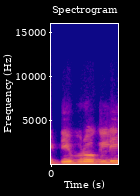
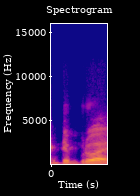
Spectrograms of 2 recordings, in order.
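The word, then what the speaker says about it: de Broglie: नाम नहीं था, सॉरी, डी ब्रोगली ही, ऐसे लिखते तो ऐसे ही है, पर इसका जो प्रोनाउंसिएशन होता है डिब्रॉय, डिब्रॉय होता है, डिब्रॉय। हम गलत प्रोनाउंसिएशन करते हैं, ठीक है।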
